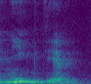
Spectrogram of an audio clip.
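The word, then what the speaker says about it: Niğde: в поселке черты хорах провинция нигде но это по-русски произношения по-турецки до будни их где что хочу сказать отдых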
